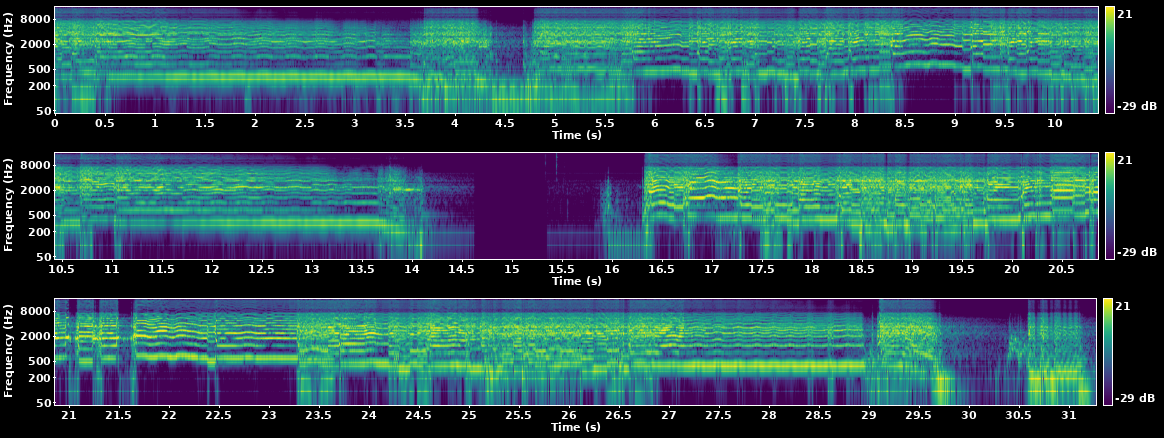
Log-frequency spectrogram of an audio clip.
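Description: Gibson Les Paul on its neck pickup, played through AmpliTube's high-gain Metal Lead V amp simulation: distorted lead lines with long wavering held notes. The phrase stops about halfway through for a second or so, then is played again through the other AmpliTube version for comparison.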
